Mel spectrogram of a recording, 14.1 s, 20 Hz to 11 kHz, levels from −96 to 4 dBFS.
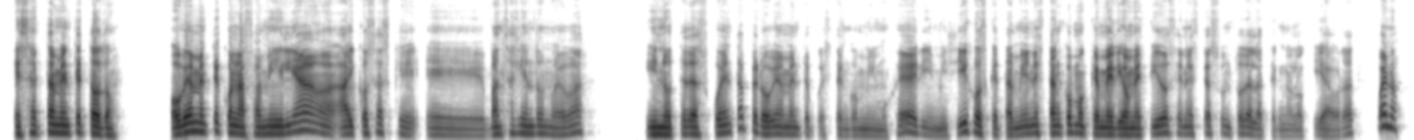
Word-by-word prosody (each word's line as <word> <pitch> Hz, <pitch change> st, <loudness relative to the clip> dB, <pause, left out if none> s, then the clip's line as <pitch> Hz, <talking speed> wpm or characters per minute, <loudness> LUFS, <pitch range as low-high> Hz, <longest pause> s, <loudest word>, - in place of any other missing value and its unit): Exactamente 140 Hz, +3 st, +3 dB
todo. 120 Hz, -6 st, +4 dB, 0.5 s
Obviamente, 160 Hz, +7 st, +5 dB
con 145 Hz, 0 st, +2 dB
la 125 Hz, -2 st, +5 dB
familia 130 Hz, +9 st, +3 dB, 0.3 s
ha 120 Hz, -, +2 dB
hay 125 Hz, 0 st, +2 dB
cosas 140 Hz, +2 st, -7 dB
que, 120 Hz, -6 st, -11 dB
eh, 105 Hz, -3 st, -10 dB
van 120 Hz, +3 st, -3 dB
saliendo 130 Hz, -2 st, -5 dB
nuevas 125 Hz, +5 st, -7 dB, 0.6 s
y 120 Hz, 0 st, +1 dB
no 115 Hz, -1 st, +4 dB
te 125 Hz, -, -8 dB
das 120 Hz, -1 st, +1 dB
cuenta. 145 Hz, +12 st, -3 dB
Pero, 130 Hz, -, -1 dB
obviamente, 120 Hz, -1 st, -4 dB
pues -, -, -24 dB
tengo 105 Hz, +1 st, -14 dB
mi 100 Hz, -1 st, -11 dB
mujer 105 Hz, -, -4 dB
y 110 Hz, -2 st, -12 dB
mis 100 Hz, 0 st, -14 dB
hijos 155 Hz, -5 st, 0 dB
que 115 Hz, -, -8 dB
también 120 Hz, +5 st, -3 dB
están 135 Hz, 0 st, -1 dB
como 135 Hz, -1 st, -1 dB
que 120 Hz, -, +2 dB
medio 115 Hz, -1 st, +4 dB
metidos 130 Hz, +5 st, -1 dB
en 125 Hz, 0 st, -9 dB
este 125 Hz, 0 st, -8 dB
asunto 130 Hz, -3 st, -13 dB
de 125 Hz, -, -4 dB
la 100 Hz, -2 st, -9 dB
tecnología, 95 Hz, 0 st, -14 dB
¿verdad? 130 Hz, -, -12 dB, 0.2 s
Bueno, 235 Hz, -5 st, 0 dB
125 Hz, 180 wpm, -21 LUFS, 115-140 Hz, 0.6 s, Obviamente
